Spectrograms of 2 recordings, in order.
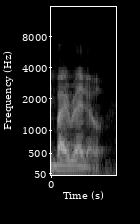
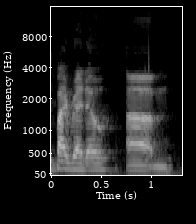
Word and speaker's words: Byredo: How do you say it? Byredo. Byredo. Thank you. Could have said that in the first word of the freaking video. Byredo. Okay, it's officially Byredo. So it is Byredo.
